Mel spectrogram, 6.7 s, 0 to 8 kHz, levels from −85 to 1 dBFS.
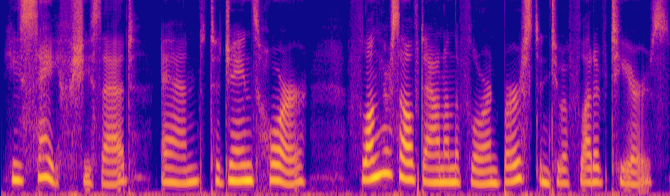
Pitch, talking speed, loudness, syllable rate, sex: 230 Hz, 180 wpm, -18 LUFS, 4.2 syllables/s, female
